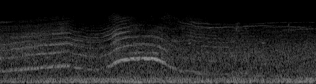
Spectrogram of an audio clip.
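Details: Diatone GT-R349 3-inch micro racing drone on a 3S battery with stock PIDs, in flight: a clean motor whine rising and falling smoothly with throttle, no obvious prop vibrations.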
